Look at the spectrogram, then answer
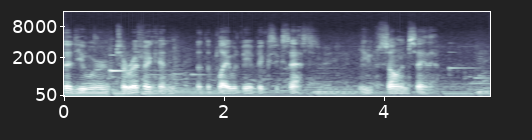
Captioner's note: chatter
